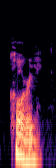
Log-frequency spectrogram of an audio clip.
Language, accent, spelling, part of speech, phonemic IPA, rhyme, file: English, Southern England, Cory, proper noun, /ˈkɔː.ɹi/, -ɔːɹi, LL-Q1860 (eng)-Cory.wav
- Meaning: 1. An English surname from Old Norse, a variant of Corey 2. A male given name transferred from the surname, variant of Corey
